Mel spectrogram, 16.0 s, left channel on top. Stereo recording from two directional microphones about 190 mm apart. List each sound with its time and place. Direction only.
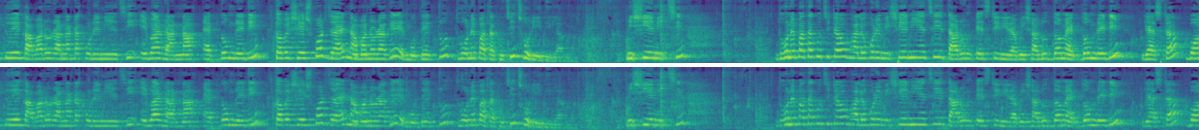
0.1 s a woman's voice: 40° left (ahead or behind)
8.4 s a woman's voice: 45° left (ahead or behind)
10.4 s a woman's voice: 40° left (ahead or behind)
